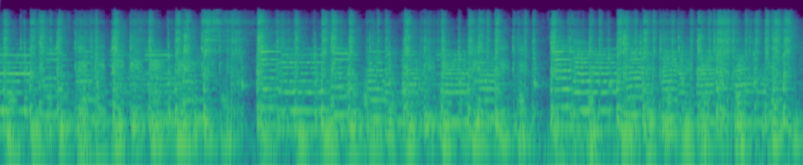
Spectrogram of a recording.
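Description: A street brass band playing a tune: sousaphone bass line, trumpets and trombones over marching snare drums. It drops out briefly about three seconds in and again near seven seconds.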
